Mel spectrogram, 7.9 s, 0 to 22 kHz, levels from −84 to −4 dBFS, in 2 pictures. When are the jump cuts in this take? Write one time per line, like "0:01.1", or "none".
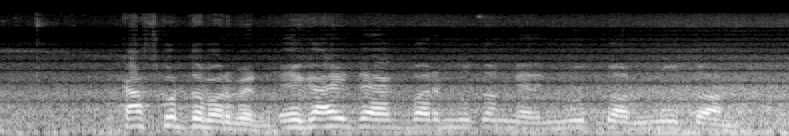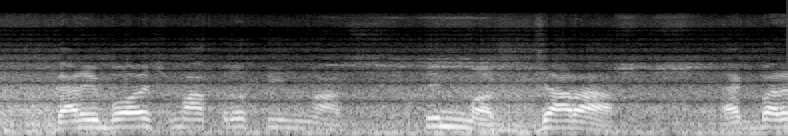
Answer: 0:01.4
